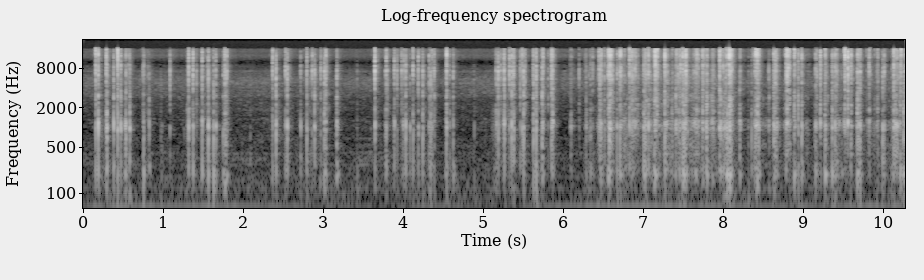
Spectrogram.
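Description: Fingertips rake and flick the teal-tipped plastic pins of a small black plastic paddle hairbrush held close to the microphone. Rapid clusters of dry scratching and plucking clicks come in bursts with brief pauses, then grow denser and more continuous in the second half over a faint steady low hum.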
